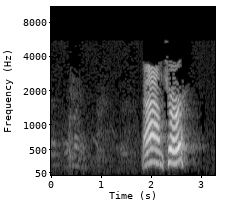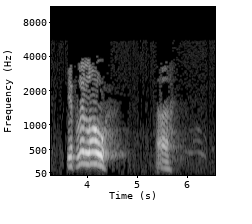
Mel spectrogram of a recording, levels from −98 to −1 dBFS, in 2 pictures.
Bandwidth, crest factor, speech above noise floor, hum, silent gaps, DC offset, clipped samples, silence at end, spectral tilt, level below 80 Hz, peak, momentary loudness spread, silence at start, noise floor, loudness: 5.8 kHz; 20 dB; 47 dB; none; none; under 0.1%; under 0.1%; 0.95 s; -8.5 dB/octave; -82 dBFS; -6 dBFS; 17 LU; 1.85 s; -68 dBFS; -22 LUFS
